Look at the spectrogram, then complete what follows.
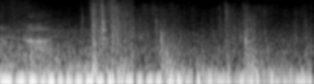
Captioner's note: kids playing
